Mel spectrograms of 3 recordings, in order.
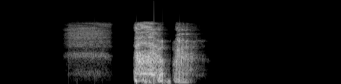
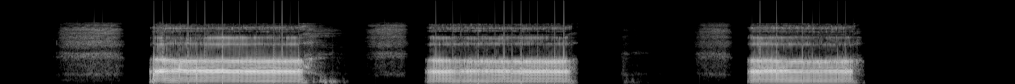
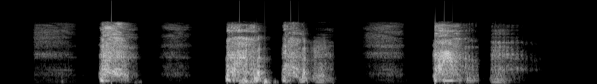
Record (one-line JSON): {"cough_length": "3.4 s", "cough_amplitude": 28258, "cough_signal_mean_std_ratio": 0.33, "exhalation_length": "10.2 s", "exhalation_amplitude": 31097, "exhalation_signal_mean_std_ratio": 0.51, "three_cough_length": "6.0 s", "three_cough_amplitude": 31351, "three_cough_signal_mean_std_ratio": 0.41, "survey_phase": "beta (2021-08-13 to 2022-03-07)", "age": "45-64", "gender": "Male", "wearing_mask": "No", "symptom_cough_any": true, "symptom_runny_or_blocked_nose": true, "symptom_shortness_of_breath": true, "symptom_sore_throat": true, "symptom_abdominal_pain": true, "symptom_fatigue": true, "symptom_headache": true, "symptom_change_to_sense_of_smell_or_taste": true, "symptom_onset": "2 days", "smoker_status": "Ex-smoker", "respiratory_condition_asthma": false, "respiratory_condition_other": false, "recruitment_source": "Test and Trace", "submission_delay": "2 days", "covid_test_result": "Positive", "covid_test_method": "RT-qPCR", "covid_ct_value": 20.1, "covid_ct_gene": "ORF1ab gene", "covid_ct_mean": 20.7, "covid_viral_load": "170000 copies/ml", "covid_viral_load_category": "Low viral load (10K-1M copies/ml)"}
